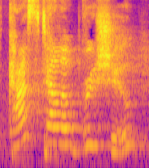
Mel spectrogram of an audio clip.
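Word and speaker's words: Castelobruxo: way this is phonetically spelled so I'm definitely pronouncing it correctly Castell bruu in Brazil hidden deep in the rainforest this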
